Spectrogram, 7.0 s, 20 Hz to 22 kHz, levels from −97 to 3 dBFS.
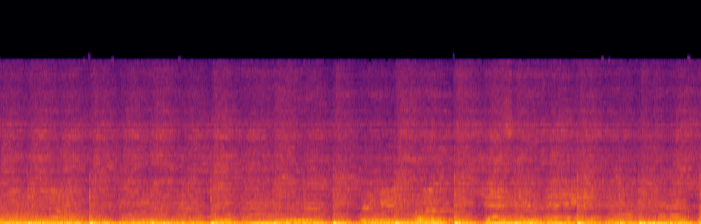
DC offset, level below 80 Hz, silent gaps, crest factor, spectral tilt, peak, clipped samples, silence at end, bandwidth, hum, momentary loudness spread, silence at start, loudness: under 0.1%; -18 dBFS; none; 14 dB; -7.5 dB/octave; 0 dBFS; under 0.1%; 0 s; 13.5 kHz; none; 4 LU; 0 s; -16 LUFS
